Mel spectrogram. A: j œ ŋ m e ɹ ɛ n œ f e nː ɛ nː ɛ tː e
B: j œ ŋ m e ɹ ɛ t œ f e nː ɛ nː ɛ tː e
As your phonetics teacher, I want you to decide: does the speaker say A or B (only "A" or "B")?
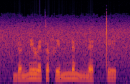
B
